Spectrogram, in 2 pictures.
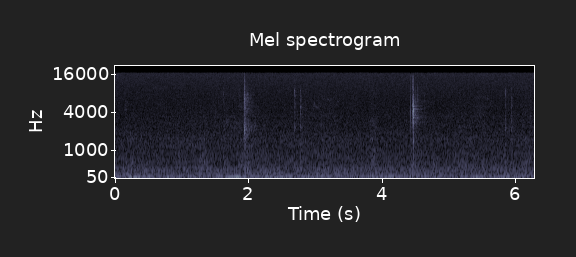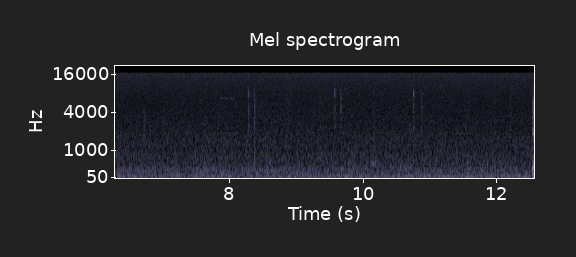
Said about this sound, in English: Sorry, I'm not familiar with PC as well. You're clicking the wrong link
